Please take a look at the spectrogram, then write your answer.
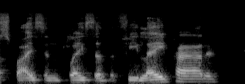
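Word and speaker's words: filé: section it says gumbo filet um or some people may pronounce the gumbo file because it's spelled f-i-l-e but it's a spanish terminology so it's actually the gumbo filet but it comes from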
